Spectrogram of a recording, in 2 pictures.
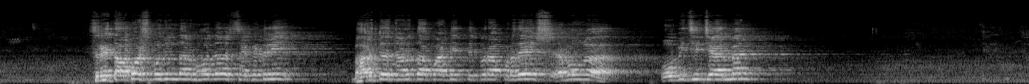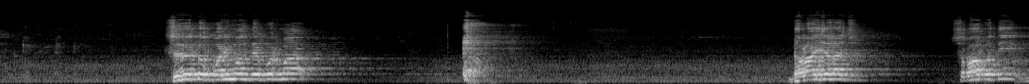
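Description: A man gives a speech loudly through a microphone and loudspeakers outdoors, in bursts with pauses.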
